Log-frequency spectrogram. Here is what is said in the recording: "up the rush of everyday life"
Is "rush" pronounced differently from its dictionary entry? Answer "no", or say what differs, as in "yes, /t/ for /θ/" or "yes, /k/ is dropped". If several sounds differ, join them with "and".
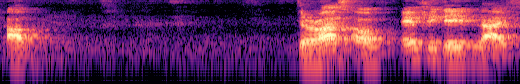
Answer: yes, /s/ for /ʃ/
